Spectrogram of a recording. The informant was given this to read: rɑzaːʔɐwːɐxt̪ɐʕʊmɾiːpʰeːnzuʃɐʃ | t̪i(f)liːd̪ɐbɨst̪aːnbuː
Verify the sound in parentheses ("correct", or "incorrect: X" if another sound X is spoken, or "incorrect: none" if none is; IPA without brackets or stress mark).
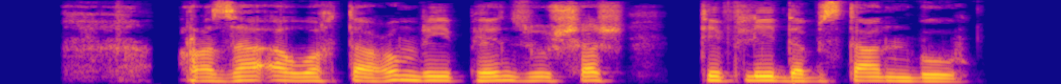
correct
